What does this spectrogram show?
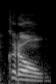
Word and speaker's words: Crohn: é um prazer imenso tá aqui o a pronúncia correta Doença de Crohn Ok é uma doença que ela envolve todo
